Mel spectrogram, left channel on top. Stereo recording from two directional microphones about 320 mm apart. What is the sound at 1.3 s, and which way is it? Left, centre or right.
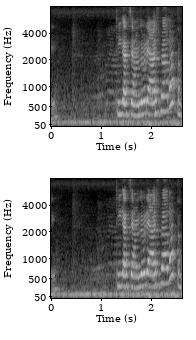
A woman's voice, centre.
